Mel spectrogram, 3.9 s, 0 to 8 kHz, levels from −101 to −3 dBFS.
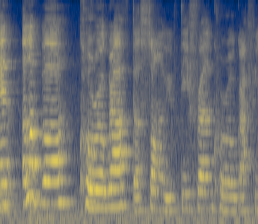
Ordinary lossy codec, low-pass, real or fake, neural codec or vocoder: none; none; real; none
